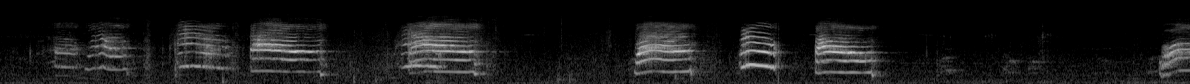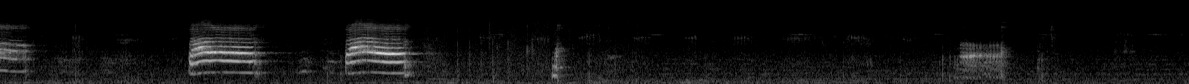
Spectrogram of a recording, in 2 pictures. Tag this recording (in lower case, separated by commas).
meow, cat, pets, animal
